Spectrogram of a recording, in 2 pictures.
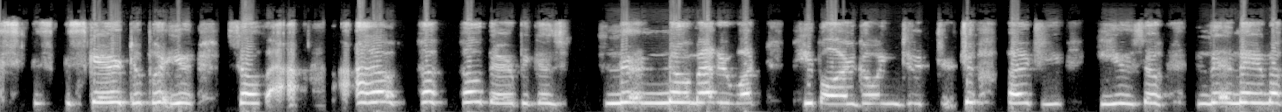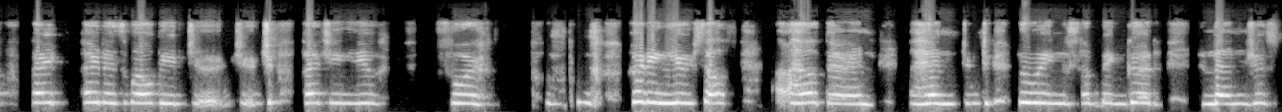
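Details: Adult woman with cerebral palsy who describes herself as spastic, speaking in a real, unacted podcast interview: dysarthria.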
